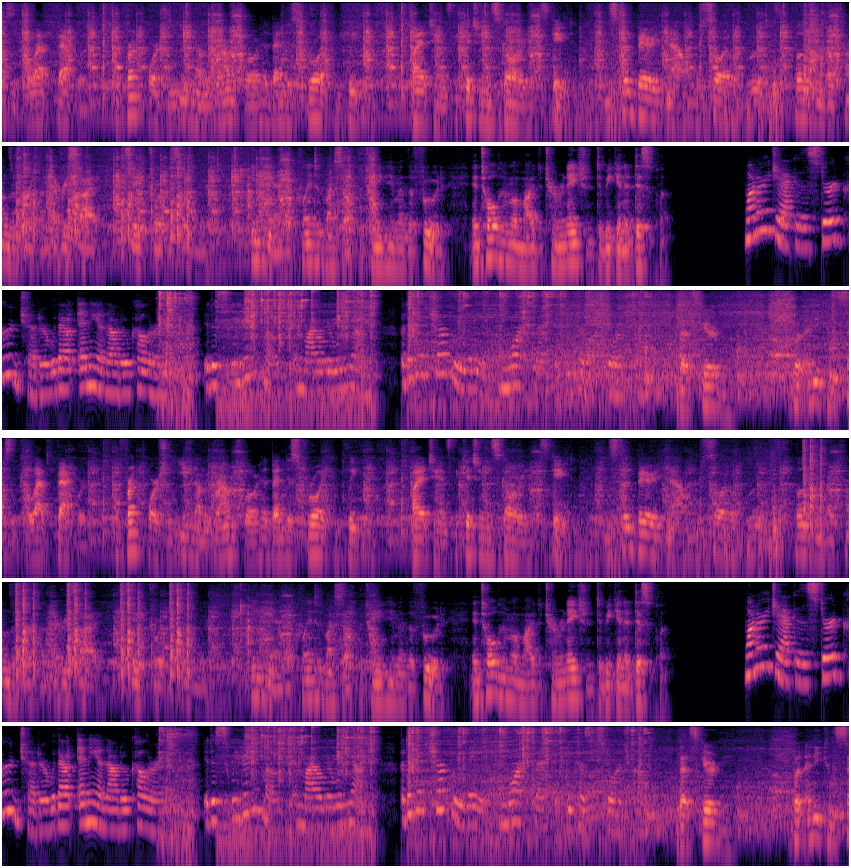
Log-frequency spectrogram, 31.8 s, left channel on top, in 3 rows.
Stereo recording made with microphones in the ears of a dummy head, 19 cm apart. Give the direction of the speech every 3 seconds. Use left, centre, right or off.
right, right, centre, left, left, centre, right, right, right, right, right.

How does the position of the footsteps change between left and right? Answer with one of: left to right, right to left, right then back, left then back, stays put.
right then back.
